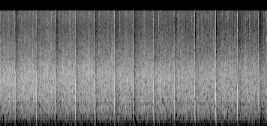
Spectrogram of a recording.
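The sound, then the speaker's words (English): An audience applauds steadily for several seconds to tell Springboro they love it, a dense wash of clapping with sharper individual claps popping out at a fairly regular pace; no one speaks. “And so by applause, would you just say to Springboro, we love you, and we're going to pray for you, right?”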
